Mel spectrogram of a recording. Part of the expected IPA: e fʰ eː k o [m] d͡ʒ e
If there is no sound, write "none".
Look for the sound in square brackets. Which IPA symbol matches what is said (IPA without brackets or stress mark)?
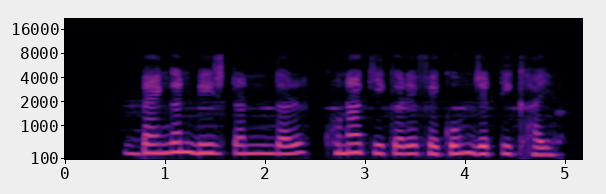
m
